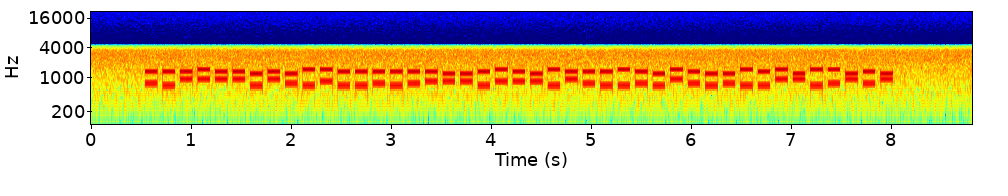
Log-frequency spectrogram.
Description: DTMF, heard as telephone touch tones, dialled by machine, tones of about 120 ms, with phone line noise. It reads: 520#00104392252587729873052351#51432#*36*5*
